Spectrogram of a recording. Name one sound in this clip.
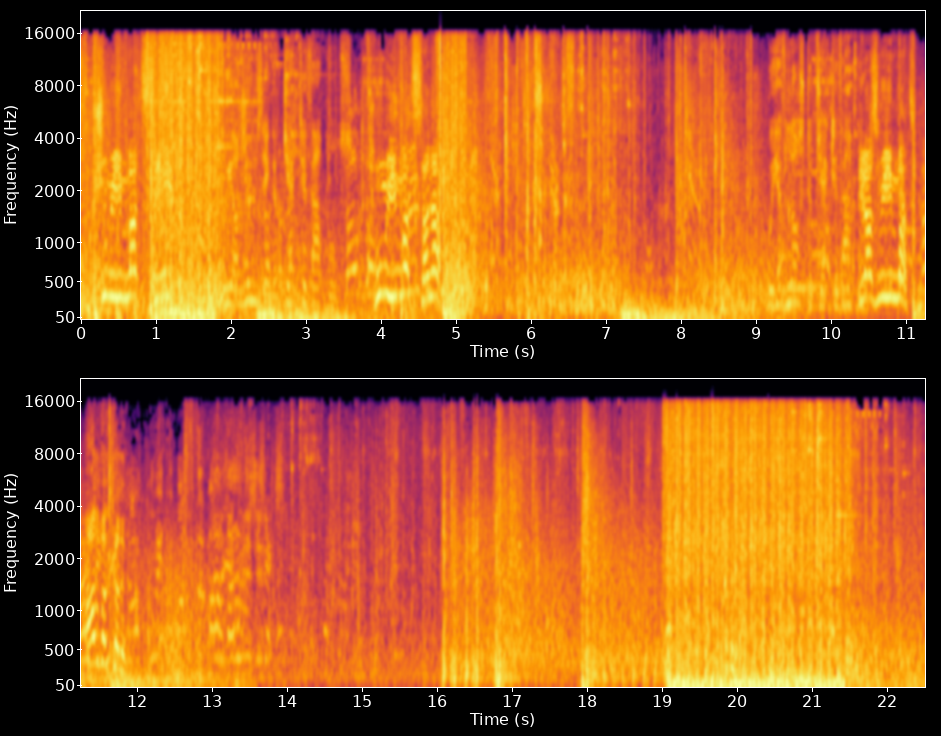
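A machine gun fires loud rapid bursts.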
